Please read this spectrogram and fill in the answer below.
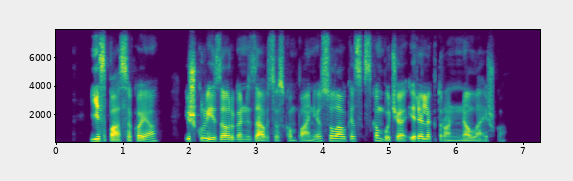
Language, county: Lithuanian, Vilnius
